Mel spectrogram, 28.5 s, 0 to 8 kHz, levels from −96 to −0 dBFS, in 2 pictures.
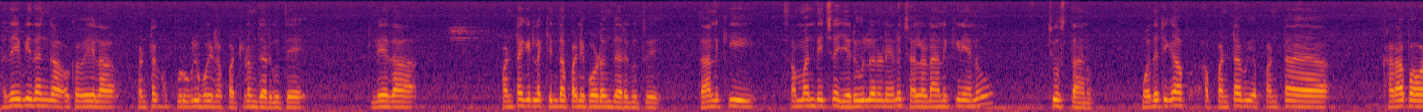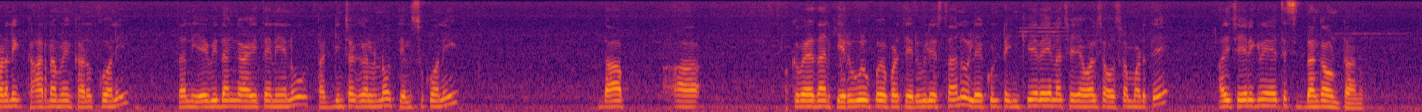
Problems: background sounds at intervals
